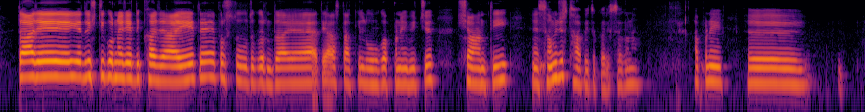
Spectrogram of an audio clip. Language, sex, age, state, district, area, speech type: Dogri, female, 45-60, Jammu and Kashmir, Samba, rural, spontaneous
